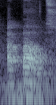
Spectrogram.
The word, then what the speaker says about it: about: About. You see, the about has the longer stress.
